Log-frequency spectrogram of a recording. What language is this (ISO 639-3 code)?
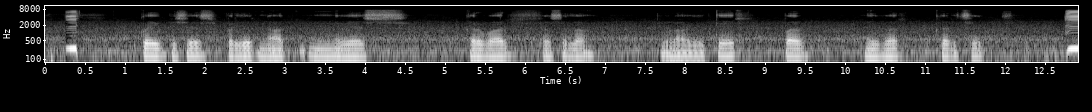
mag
